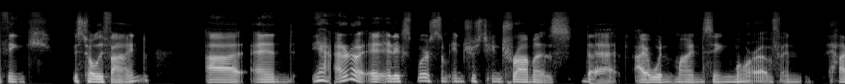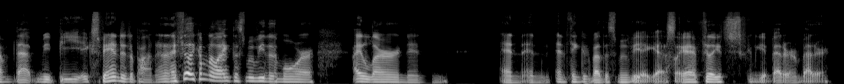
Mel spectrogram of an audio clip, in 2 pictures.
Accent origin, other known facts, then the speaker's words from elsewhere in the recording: Indiana, United States; growing up in Indiana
